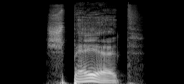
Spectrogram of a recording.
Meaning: second-person plural subjunctive I of spähen
- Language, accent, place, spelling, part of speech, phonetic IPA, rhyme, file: German, Germany, Berlin, spähet, verb, [ˈʃpɛːət], -ɛːət, De-spähet.ogg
